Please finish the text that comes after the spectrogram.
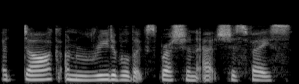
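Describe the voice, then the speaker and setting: A woman's voice: mid-range voice, flat delivery, normal speed, no room sound, muffled recording. Woman narrating dramatic fiction, very dry sound. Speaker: audiobook narrator. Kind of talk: dramatic scripted first-person narration.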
